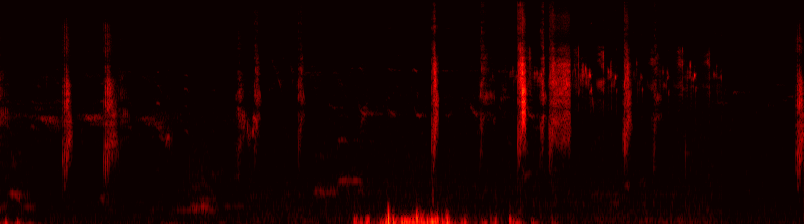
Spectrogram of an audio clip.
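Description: Small birds chirping in short, separate calls throughout. A low rumble runs through the middle, and a brief burst of rustling noise comes just after.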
